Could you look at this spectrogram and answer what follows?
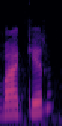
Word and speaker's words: Baker: oficina local de Rio Baker e no sé si se pronuncia así va a ser bien honesta Baker se pronuncia s la diputada la diputada Marcia Rafael tienen esto s Baker Ah ya por su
